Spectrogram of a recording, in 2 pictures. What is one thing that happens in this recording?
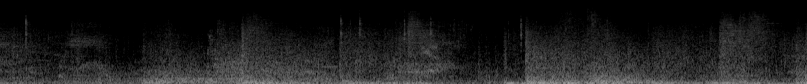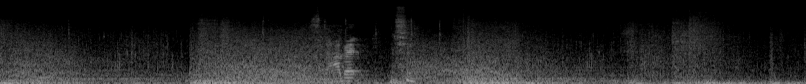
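Swords clang against the monster.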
